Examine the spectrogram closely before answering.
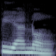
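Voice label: "piano", Indonesian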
